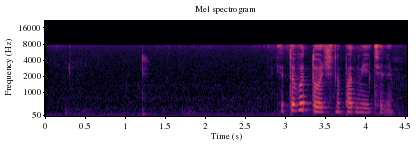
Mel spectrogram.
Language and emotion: Russian, neutral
